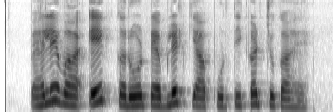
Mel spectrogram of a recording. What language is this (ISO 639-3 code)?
hin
